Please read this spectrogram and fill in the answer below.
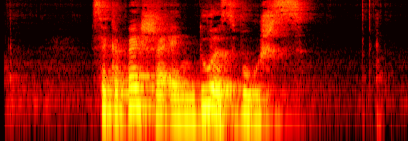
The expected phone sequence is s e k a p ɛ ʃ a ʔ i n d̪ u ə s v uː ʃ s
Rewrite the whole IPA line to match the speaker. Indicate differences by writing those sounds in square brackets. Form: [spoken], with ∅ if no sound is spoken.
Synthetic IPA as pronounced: s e k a p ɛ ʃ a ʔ [ɛ] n d̪ u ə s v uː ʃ s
